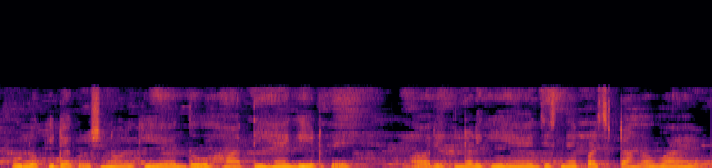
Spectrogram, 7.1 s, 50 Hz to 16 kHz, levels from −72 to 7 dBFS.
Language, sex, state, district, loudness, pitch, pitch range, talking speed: Hindi, female, Punjab, Pathankot, -16 LUFS, 170 Hz, 160-175 Hz, 170 wpm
